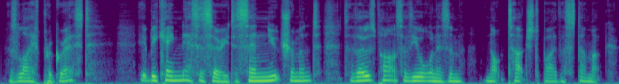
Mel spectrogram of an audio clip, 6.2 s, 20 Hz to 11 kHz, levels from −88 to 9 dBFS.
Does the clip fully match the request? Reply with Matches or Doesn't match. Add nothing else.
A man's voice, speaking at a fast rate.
Doesn't match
